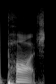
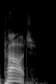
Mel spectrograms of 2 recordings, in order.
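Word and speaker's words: Pauch: pronounce his last name it was Billy Potch instead of Billy pouch so I'm standing there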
